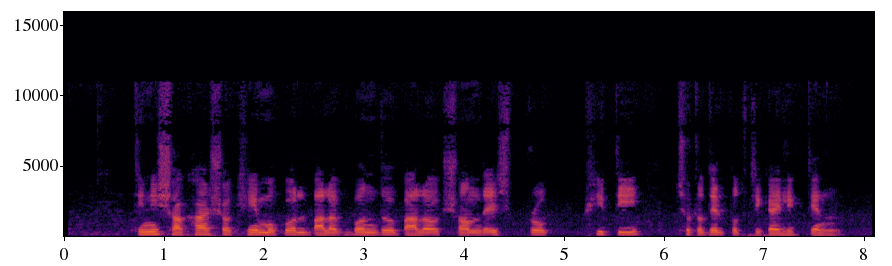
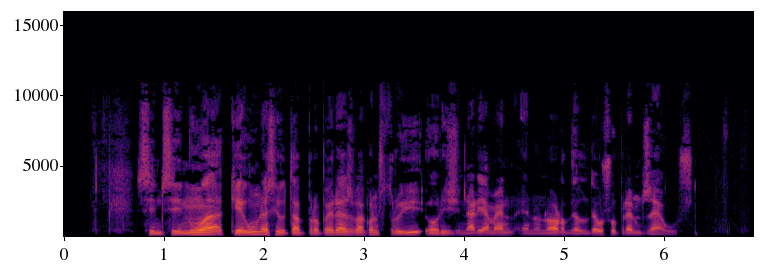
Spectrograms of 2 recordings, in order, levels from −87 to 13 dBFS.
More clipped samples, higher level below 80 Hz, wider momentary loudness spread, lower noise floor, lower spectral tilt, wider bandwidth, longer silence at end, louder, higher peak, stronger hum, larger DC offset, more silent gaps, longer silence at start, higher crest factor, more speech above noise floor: neither; first, -62 dBFS vs -84 dBFS; second, 9 LU vs 17 LU; first, -58 dBFS vs -50 dBFS; first, -6 dB/octave vs -4 dB/octave; about the same, 11.5 kHz vs 11.5 kHz; second, 0.35 s vs 0.6 s; about the same, -28 LUFS vs -29 LUFS; about the same, -8 dBFS vs -8 dBFS; neither; neither; neither; first, 0.75 s vs 0.45 s; about the same, 20 dB vs 22 dB; first, 31 dB vs 22 dB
